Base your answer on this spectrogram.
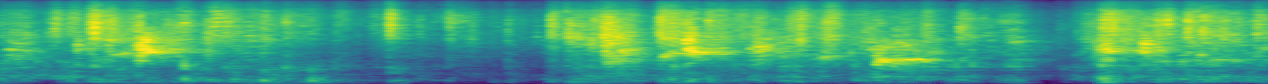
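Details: Staffordshire Bull Terrier puppies: a run of short, high squeaky yelps and whines, several sharp and rising, over constant broadband scuffling and rough play noise, with brief low growly bursts between the cries.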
